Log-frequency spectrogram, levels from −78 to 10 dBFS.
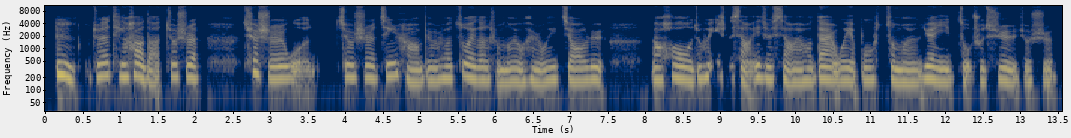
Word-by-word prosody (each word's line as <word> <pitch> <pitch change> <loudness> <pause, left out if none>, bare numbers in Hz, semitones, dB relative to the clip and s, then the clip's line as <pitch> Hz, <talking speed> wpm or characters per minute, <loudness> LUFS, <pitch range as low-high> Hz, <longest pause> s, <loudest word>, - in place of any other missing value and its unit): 嗯， 225 -7 +7 0.2
觉 215 +1 +1
得 230 +1 +3
挺 215 -3 0
好 215 -1 +4
的。 160 -4 -2
就 215 - -1
是 205 -2 +1 0.6
确 270 - +2
实 190 -5 +2
我 195 +1 0 0.4
就 210 -1 0
是 205 -1 0
经 220 +4 0
常 160 -8 -2
比 170 - -4
如 170 0 -1
说 195 0 0
做 210 +2 +1
一 195 - +4
个 175 -1 0
什 180 - -7
么 155 - +1
东 155 +1 0
西 165 - -1
我 155 - 0
很 165 +1 -3
容 155 +2 -1
易 185 - -1
焦 165 -2 -1
虑， 180 0 +1 0.6
然 180 0 0
后 195 +1 +2
我 175 -2 +2
就 190 +4 -2
会 205 +1 +1
一 230 - -8
直 - - -19
想 175 -5 0
一 205 +1 +3
直 190 -2 0
想， 180 -4 -1
然 155 +1 -1
后 170 - -1
但 185 +1 +3
我 170 - 0
也 165 -2 +1
不 175 +2 -4 0.2
怎 180 - 0
么， 160 0 +3
呃， 155 0 -1
愿 190 -2 +4
意 165 +1 +1
走 - - -2
出 165 - -4
去， 165 -1 -1
就 - - -6
是 165 - -5
185 Hz, 255 characters per minute, -23 LUFS, 165-205 Hz, 0.6 s, 嗯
